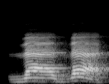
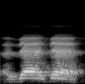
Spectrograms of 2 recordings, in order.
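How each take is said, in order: First: The consonant has audible friction at the teeth. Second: The consonant has no audible tongue friction. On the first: The speaker calls it right. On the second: The speaker calls it wrong. "kalau dia nggak dikeluarkan, maka gesekannya nggak ada"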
